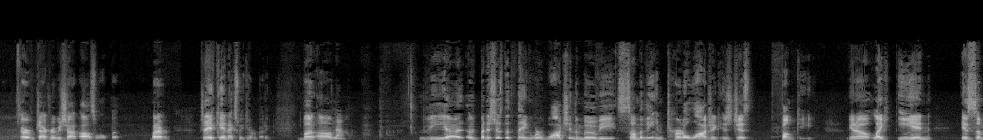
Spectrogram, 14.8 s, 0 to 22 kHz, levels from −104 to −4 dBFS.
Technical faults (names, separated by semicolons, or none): echo leak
